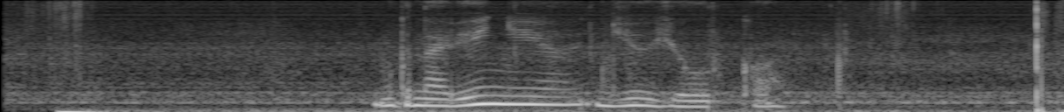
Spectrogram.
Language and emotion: Russian, neutral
